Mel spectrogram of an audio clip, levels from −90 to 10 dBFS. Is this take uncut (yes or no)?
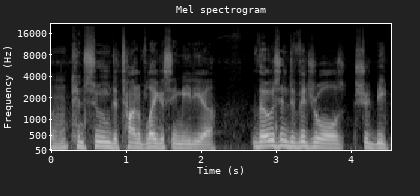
no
